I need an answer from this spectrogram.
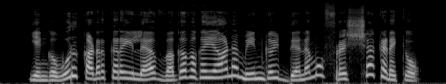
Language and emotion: Tamil, happy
